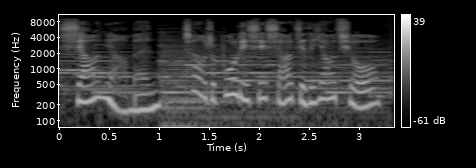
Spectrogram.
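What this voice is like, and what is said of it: Usual voice. Nothing is said of it.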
